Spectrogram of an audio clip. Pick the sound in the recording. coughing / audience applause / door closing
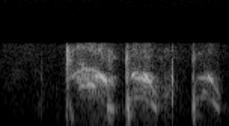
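coughing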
